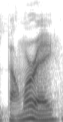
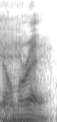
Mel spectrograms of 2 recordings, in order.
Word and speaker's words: Balmorhea: So this is Balmoray, which I was pronouncing like completely wrong for years, and then I actually was at dinner with Dan Garrison, and he corrected me, and then it was, I think I drank half the bottle that night.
